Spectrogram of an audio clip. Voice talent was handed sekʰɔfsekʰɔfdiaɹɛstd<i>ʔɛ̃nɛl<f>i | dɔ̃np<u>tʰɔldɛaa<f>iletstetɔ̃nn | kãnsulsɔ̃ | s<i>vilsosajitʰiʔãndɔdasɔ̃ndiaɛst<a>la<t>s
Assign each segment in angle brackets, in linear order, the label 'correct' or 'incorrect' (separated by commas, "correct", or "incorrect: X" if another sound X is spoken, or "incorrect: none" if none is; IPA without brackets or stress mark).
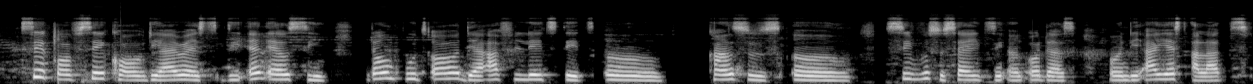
correct, incorrect: s, correct, correct, correct, correct, correct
